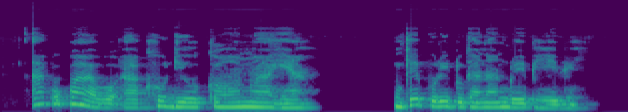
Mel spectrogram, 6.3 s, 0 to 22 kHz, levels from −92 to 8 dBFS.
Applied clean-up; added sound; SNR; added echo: none; none; none; none.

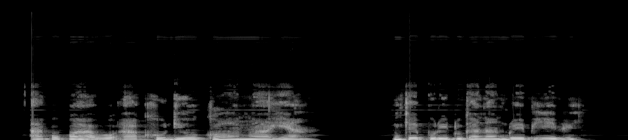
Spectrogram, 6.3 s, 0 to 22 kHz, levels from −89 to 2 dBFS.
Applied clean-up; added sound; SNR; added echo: neural mask model DeepFilterNet 3.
